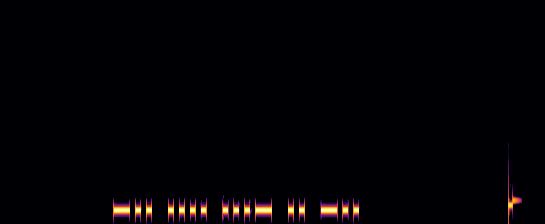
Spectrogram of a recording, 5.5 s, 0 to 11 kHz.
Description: Morse code, heard as a keyed tone, about 22 wpm, 700 Hz. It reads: DHVID
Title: Code Groups - 5 Letters - 22wpm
